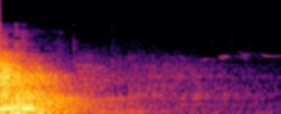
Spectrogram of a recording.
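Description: Two grams of petrol igniting in a small test rocket: a bang, with a second jolt at the start, dies away over about a second and a half with a faint ringing in it.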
